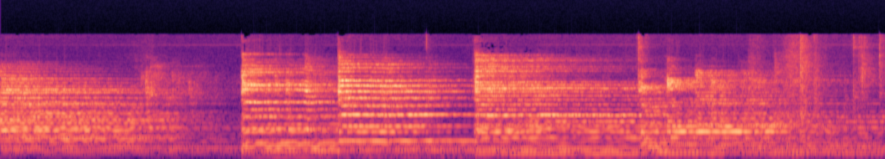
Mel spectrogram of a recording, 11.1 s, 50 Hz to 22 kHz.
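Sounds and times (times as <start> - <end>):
electric guitar chords ringing: 0.0 - 11.0.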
